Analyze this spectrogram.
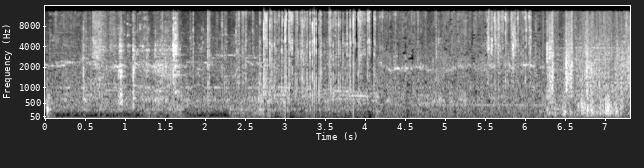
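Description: Irregular scratching, scraping and light clicking of hand masonry work: a stick raking lines through wet mortar laid between bricks.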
